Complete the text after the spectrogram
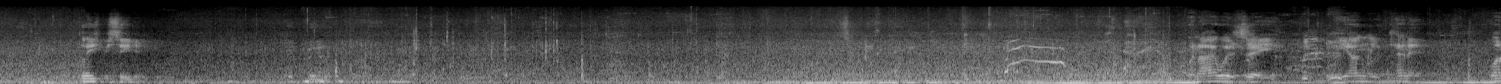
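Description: A man speaks calmly into a microphone, heard through loudspeakers outdoors.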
